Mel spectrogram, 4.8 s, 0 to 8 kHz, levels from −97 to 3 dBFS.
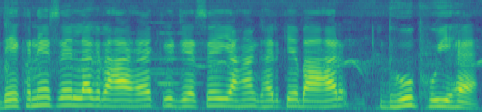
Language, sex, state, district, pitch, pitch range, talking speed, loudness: Hindi, male, Madhya Pradesh, Katni, 175 Hz, 165-185 Hz, 175 wpm, -16 LUFS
